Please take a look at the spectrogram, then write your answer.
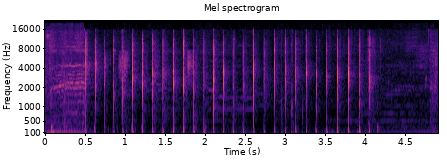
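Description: A person's hands clap rapidly to imitate a sound, about two dozen sharp, evenly spaced claps in quick succession, close and crisp, with a brief quiet before and after.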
